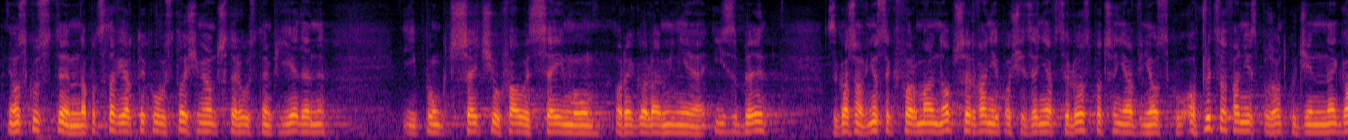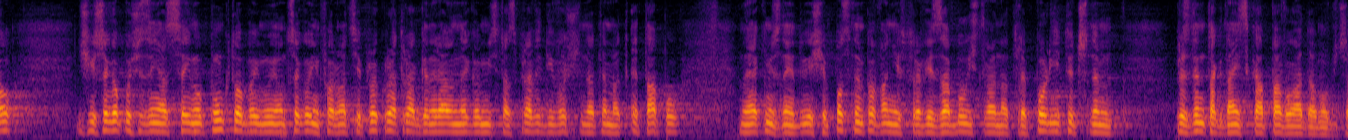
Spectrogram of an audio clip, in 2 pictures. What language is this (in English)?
Polish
